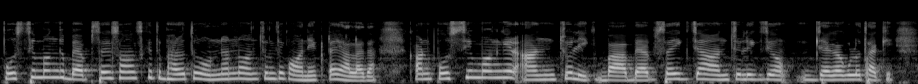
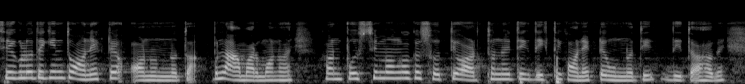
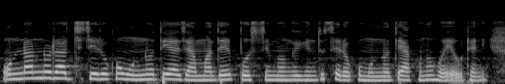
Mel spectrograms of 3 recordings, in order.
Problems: none marked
